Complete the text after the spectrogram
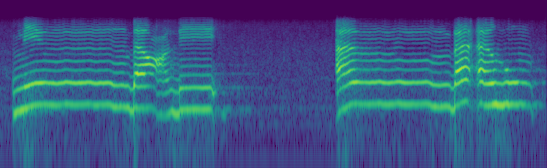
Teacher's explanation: suaranya tidak boleh tergesa-gesa kemudian diucapkan mim dengan cara yang samar caranya ketika mengucapkan huruf mim kedua bibir kita agak sedikit direnggangkan tidak sempurna rapat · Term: iqlab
